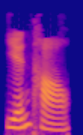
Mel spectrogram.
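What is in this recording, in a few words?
"研讨", Mandarin Chinese; chinese flashcards; hsk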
